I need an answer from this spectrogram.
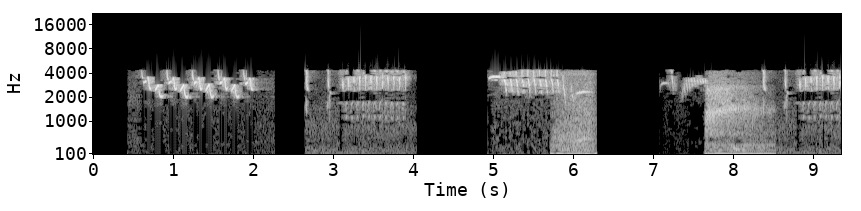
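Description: Bird chirping and twittering as a cartoon nature sound effect, played in several short snippets with abrupt silent gaps between them. A brief low hum sits under two of the later snippets.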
